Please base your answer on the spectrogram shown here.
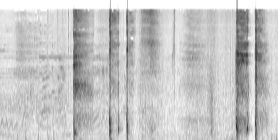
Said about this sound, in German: Tut mir leid, ich habe Husten.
